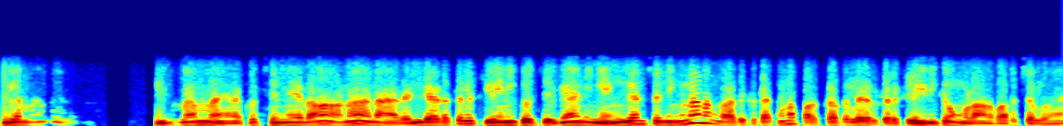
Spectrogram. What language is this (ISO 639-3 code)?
tam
